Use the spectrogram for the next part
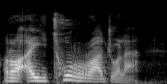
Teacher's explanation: the u sound runs through to the l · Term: hamzatul wasl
